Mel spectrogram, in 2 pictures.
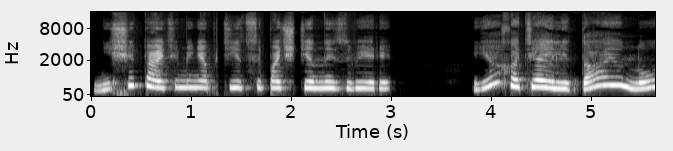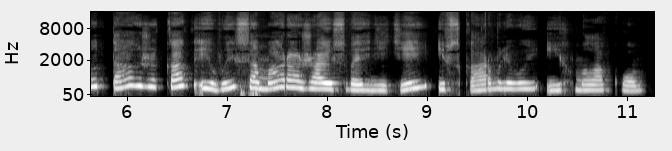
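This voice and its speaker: A woman's voice: sits high, takes it slowly, dark tone. A woman voicing a sly, ingratiating female bat in a fairy tale, pleading her case courteously. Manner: pleading, courteous self-justification.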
